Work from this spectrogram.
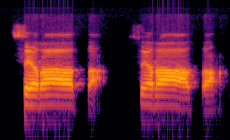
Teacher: സ്വാദും റാവും ത മൂന്നും തഫ്ഖീമായിട്ട് ഒന്ന് ബോൾഡായിട്ട് പറയേണ്ട അക്ഷരങ്ങളാണ്.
